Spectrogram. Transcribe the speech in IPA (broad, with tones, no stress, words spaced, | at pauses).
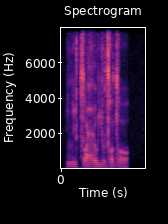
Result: li˧t͡sɔ˧ʕu˧ jʊ˨dɔ˦dɔ˨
